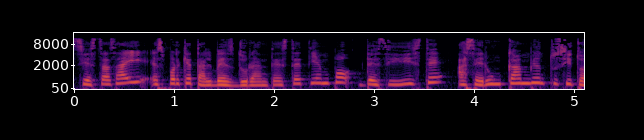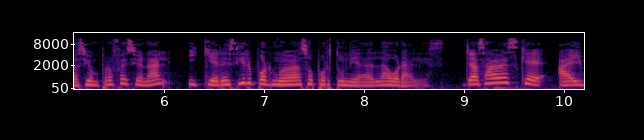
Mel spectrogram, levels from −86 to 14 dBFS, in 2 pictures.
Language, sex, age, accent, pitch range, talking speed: Spanish, female, 30-49, Colombian, 205-265 Hz, 170 wpm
